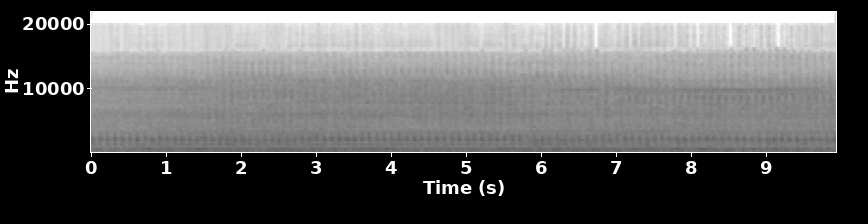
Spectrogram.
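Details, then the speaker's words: Hyundai ix35 2.0 G4KD engine, timing chain previously replaced, morning cold start: loud busy idle with fast clattery tapping about three per second; knock cause uncertain. "Теперь посмотрим, как же он будет звучать утром, когда я приду и запущу его. И вот она, работа двигателя с утра."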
